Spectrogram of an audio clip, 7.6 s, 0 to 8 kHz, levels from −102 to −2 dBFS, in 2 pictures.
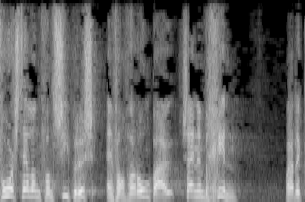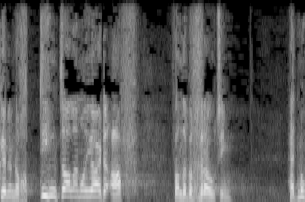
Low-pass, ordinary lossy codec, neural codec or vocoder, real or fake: none; none; none; real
